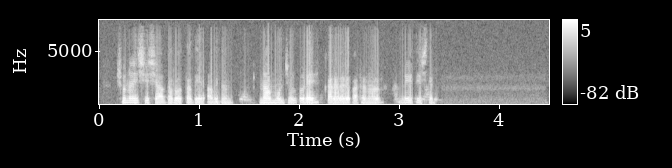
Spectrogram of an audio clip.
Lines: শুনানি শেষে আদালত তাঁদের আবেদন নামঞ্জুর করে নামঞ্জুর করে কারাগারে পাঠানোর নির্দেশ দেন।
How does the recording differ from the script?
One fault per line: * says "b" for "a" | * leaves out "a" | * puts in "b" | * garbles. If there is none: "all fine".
* leaves out "নামঞ্জুর করে"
